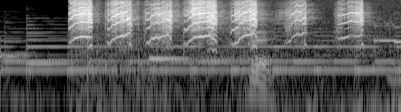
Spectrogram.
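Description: A black songbird held in the hand calls loudly, giving about seven harsh calls roughly two a second, each rising then falling in pitch. The calls start about a second in and grow fainter near the end. Soft piano music runs underneath.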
